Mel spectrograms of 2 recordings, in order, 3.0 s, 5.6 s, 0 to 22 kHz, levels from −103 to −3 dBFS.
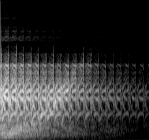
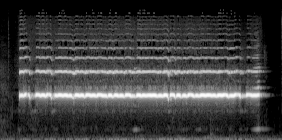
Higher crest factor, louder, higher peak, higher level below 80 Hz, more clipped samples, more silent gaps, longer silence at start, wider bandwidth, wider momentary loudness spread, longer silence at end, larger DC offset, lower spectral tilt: first, 20 dB vs 8 dB; second, -22 LUFS vs -9 LUFS; second, -6 dBFS vs -2 dBFS; second, -80 dBFS vs -68 dBFS; neither; neither; second, 0 s vs 0.35 s; second, 4.8 kHz vs 7 kHz; first, 22 LU vs 5 LU; first, 1.2 s vs 0.45 s; neither; first, -5 dB/octave vs 3 dB/octave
